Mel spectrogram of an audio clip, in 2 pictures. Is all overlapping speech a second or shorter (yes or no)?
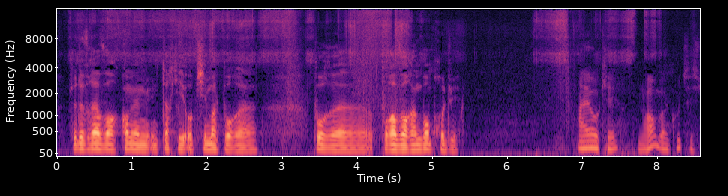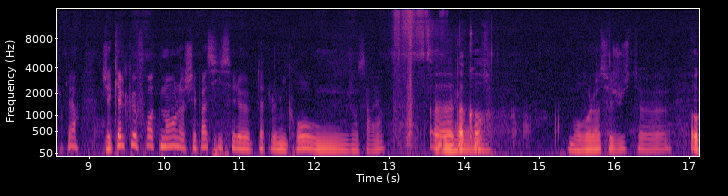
yes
